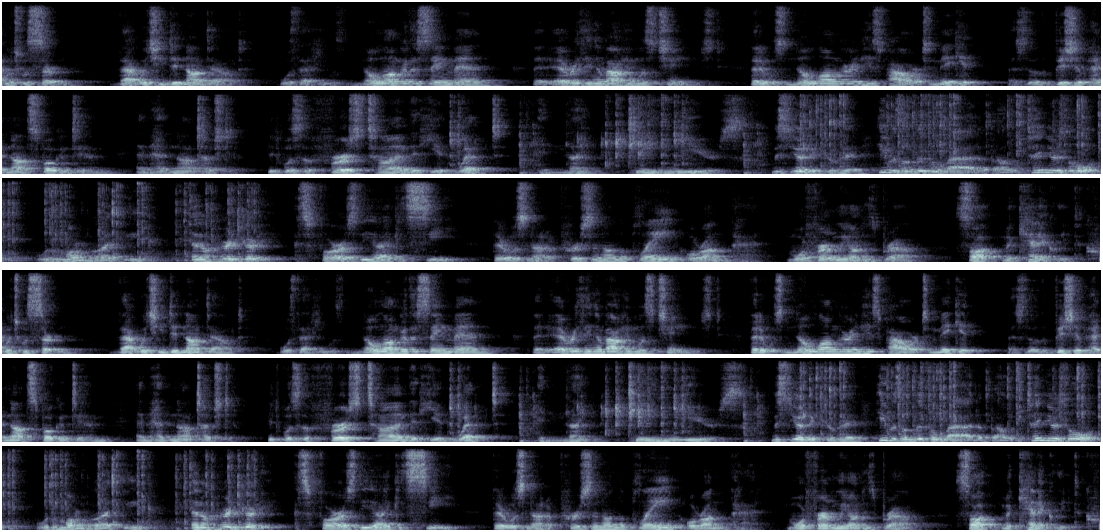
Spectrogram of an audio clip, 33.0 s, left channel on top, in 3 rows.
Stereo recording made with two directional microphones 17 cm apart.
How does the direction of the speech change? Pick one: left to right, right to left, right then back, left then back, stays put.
stays put.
